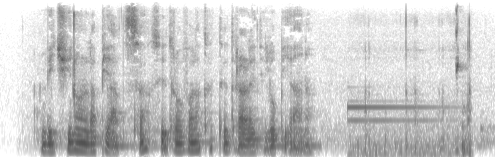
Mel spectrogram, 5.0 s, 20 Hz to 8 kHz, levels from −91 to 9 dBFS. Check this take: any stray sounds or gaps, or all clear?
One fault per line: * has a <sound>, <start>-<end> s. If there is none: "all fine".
* has a squeak, 3.5-4.7 s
